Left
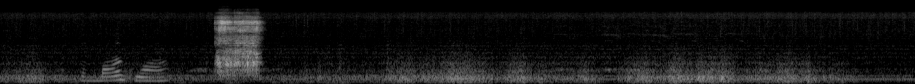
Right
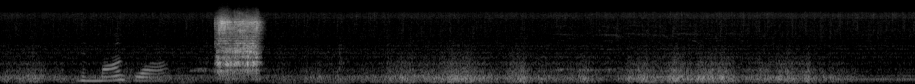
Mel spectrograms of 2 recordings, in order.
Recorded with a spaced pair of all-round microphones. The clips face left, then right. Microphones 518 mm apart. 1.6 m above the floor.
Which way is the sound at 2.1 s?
45° right (ahead or behind).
